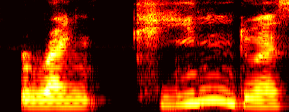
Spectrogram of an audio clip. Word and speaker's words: Rankine: first speaker is that's david rankine pronounces correctly david rankin he he's um he's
